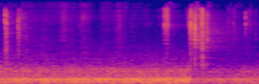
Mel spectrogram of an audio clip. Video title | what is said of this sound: Why I Stopped Buying Crackers (This Extra Crunchy Recipe Is So Much Better!) | hear how nice and crispy they are. Listen to that. See how crispy they are?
